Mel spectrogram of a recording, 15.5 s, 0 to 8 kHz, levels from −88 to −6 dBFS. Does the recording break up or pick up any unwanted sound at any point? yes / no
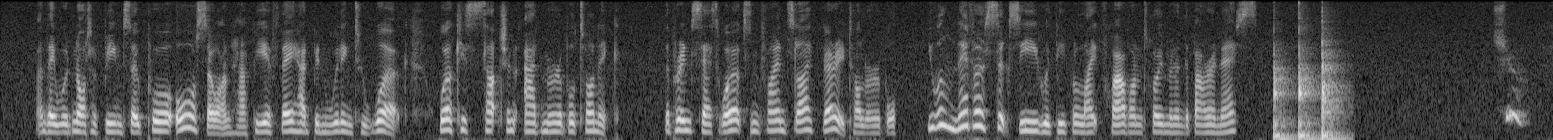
yes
